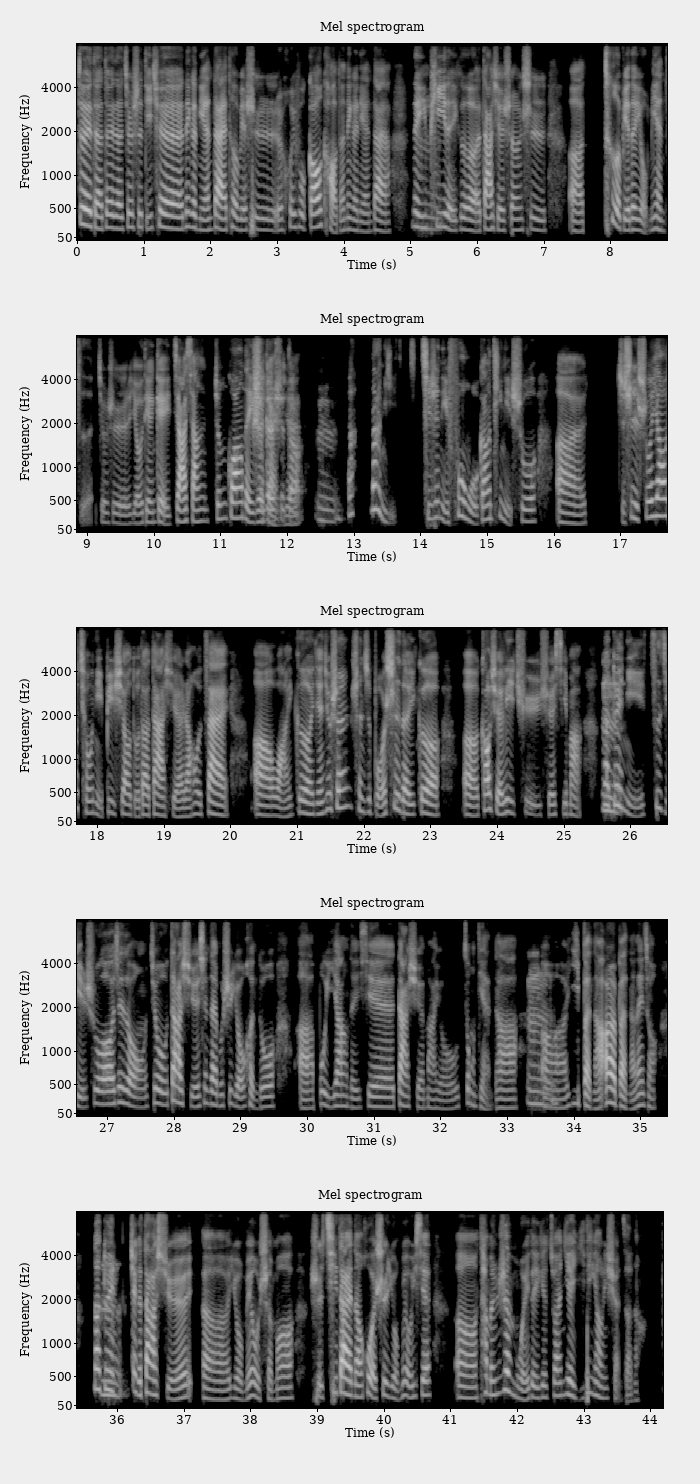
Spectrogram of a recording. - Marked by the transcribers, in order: "听" said as "替"
- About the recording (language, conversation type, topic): Chinese, podcast, 你家里人对你的学历期望有多高？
